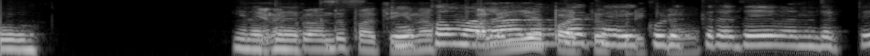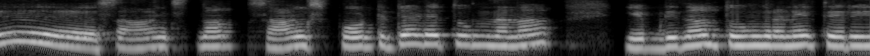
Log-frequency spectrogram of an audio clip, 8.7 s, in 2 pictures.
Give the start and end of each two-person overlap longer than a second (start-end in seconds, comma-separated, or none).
1.3-3.5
